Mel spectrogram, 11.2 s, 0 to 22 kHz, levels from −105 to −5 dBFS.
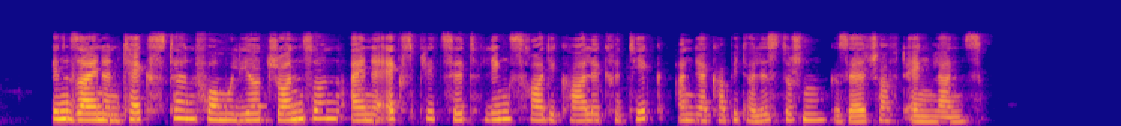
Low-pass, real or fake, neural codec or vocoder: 7.2 kHz; real; none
